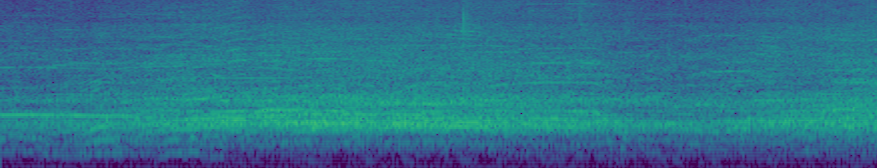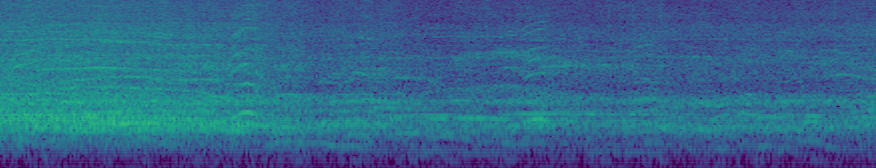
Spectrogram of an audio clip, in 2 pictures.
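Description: A large crowd of fans cheering and shouting, many voices overlapping. It swells over the first few seconds and dies down after about seven seconds.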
